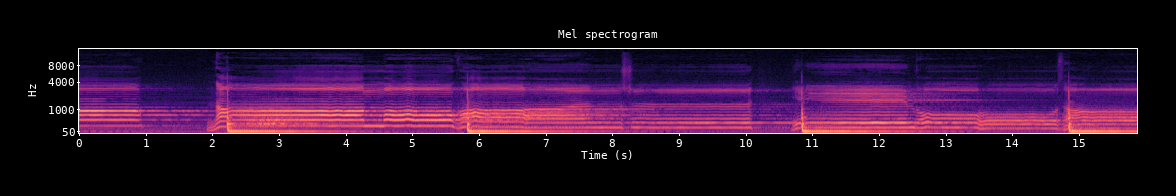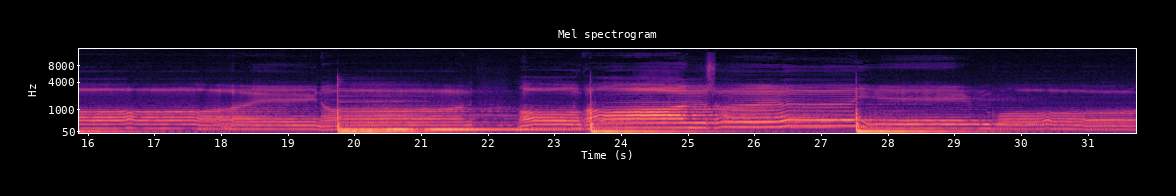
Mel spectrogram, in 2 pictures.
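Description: Recorded Buddhist mantra chant: a melodic sung recitation with musical accompaniment, a new phrase beginning with a low note every four seconds or so.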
